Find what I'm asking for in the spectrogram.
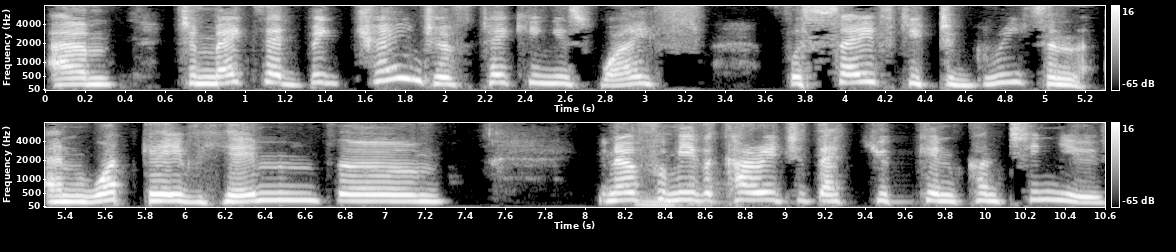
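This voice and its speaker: A woman's voice: fairly high pitch, dry recording, poor audio. A woman from South Africa, a whistle-blower on a panel, speaking earnestly on a video call with frequent ums.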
